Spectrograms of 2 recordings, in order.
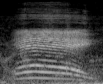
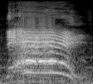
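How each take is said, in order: First: It is said with modest enthusiasm. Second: It is said with much more enthusiasm.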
